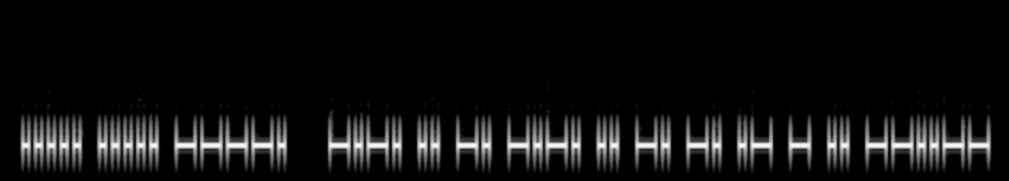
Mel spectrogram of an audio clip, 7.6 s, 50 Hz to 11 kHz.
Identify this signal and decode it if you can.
Morse code, heard as a keyed tone, about 25 wpm, 700 Hz. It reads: 559 CINCINNATI,
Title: Practice QSO - Exchange 1 - Beginning - 25wpm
